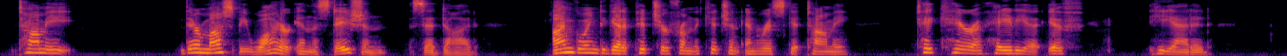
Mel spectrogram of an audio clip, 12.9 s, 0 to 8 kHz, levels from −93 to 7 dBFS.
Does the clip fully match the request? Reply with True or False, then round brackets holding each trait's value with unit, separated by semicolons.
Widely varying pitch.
True (6.4 semitones)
